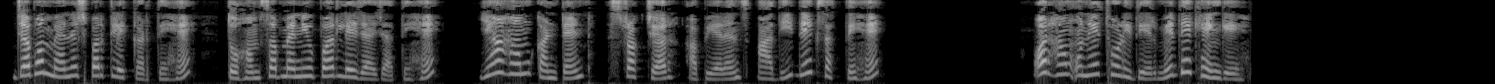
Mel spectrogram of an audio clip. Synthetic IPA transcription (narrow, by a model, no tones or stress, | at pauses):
d͡ʒɐbɦɐmːɛːneːd͡ʒpɐɾklɪkːɐɾt̪eɦɛ̃ | t̪oɦɐmsɐbmɛːnjũpɐɾled͡ʒaːed͡ʒaːt̪eɦɛ̃ | jɐɦãɦɐmkə̃ɳʈɛ̃ɳʈsʈɾək̚t͡ʃəɾɐpijəɾə̃nsaːd̪id̪eːkʰsɐk̚t̪eɦɛ̃ː | ɔːɾɦɐmʊnɦẽt̪ʰoːɽid̪eːɾmẽd̪eːkʰẽːŋɡeː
